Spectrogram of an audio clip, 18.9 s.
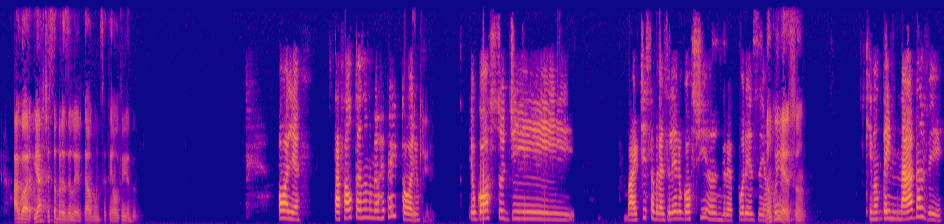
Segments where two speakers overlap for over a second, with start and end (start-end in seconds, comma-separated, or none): none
